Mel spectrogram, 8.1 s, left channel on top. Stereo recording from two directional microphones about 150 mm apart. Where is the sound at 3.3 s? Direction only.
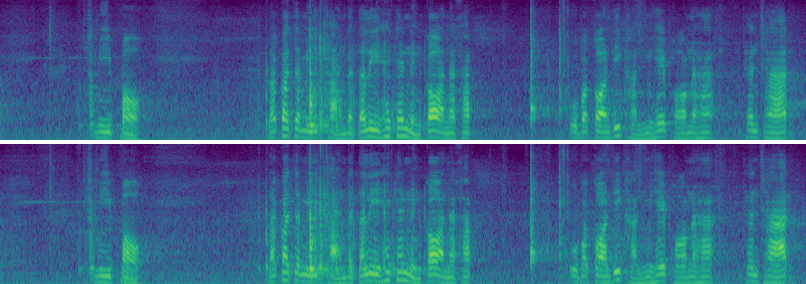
25° left (ahead or behind).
